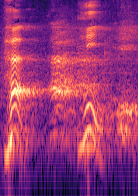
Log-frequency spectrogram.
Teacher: huruf H ya ada di tenggorokan bagian bawah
